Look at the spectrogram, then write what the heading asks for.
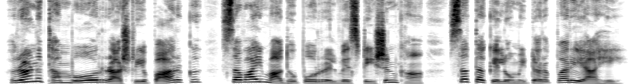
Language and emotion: Sindhi, neutral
